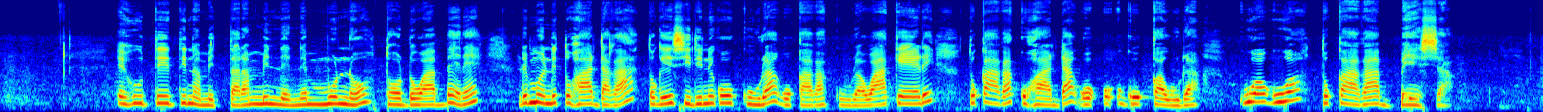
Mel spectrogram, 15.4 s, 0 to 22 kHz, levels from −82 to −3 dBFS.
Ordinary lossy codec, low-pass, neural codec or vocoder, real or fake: none; none; none; real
